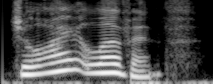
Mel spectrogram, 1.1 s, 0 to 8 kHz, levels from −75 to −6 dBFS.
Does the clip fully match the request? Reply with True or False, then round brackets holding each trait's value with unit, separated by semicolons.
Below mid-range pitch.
False (275 Hz)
